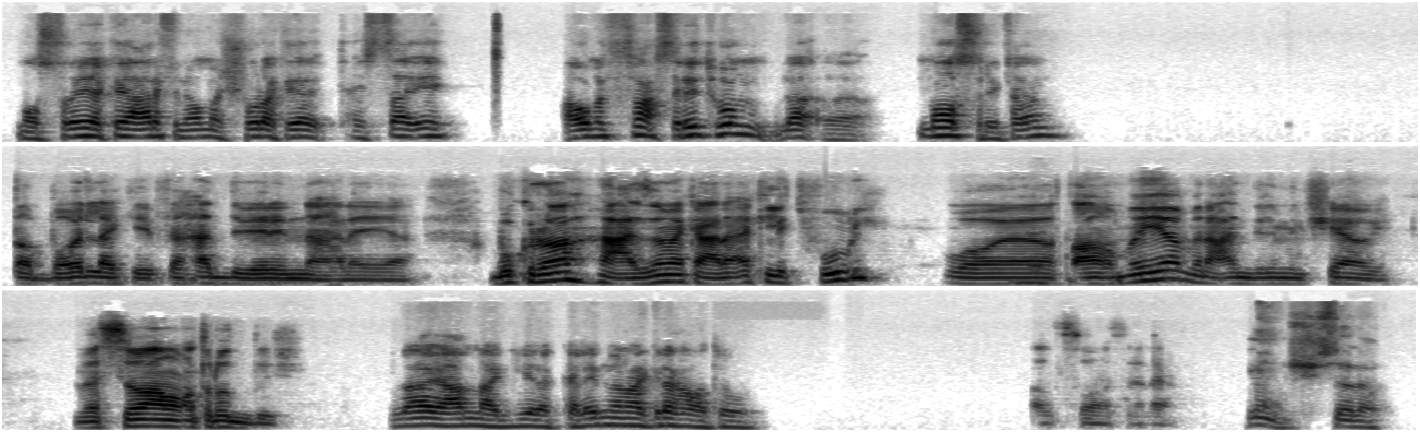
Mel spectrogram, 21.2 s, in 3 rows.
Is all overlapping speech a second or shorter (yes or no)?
yes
